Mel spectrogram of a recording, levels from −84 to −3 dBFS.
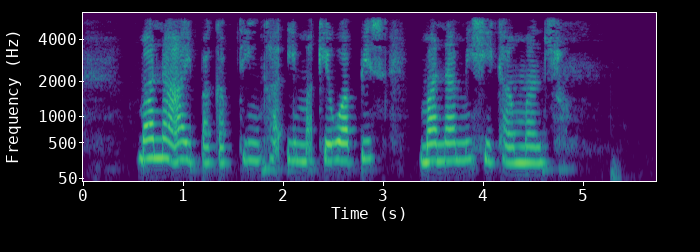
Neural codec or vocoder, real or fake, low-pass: none; real; 5.4 kHz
